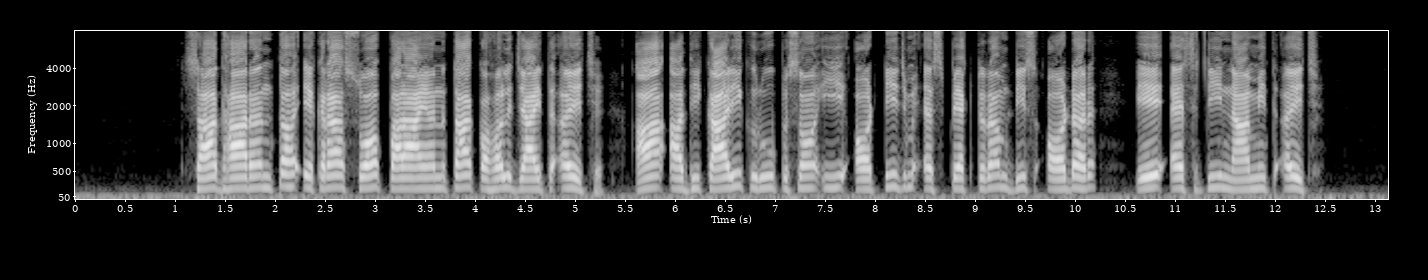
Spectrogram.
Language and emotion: Maithili, neutral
